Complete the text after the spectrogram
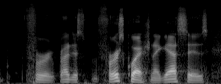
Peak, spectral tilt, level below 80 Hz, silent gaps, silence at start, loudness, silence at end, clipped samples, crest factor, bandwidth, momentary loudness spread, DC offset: -8 dBFS; -5 dB/octave; -58 dBFS; none; 0.25 s; -28 LUFS; 0.15 s; under 0.1%; 20 dB; 19.5 kHz; 11 LU; under 0.1%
